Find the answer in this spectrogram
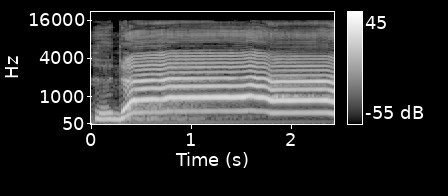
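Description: A woman's singing voice swoops sharply up into a long, loud, high held note and sustains it, dipping slightly in pitch near the end.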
